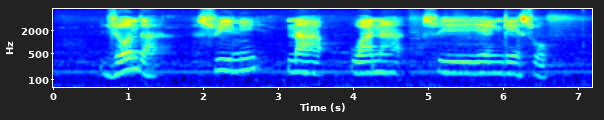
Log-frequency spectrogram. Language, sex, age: Tsonga, male, 20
